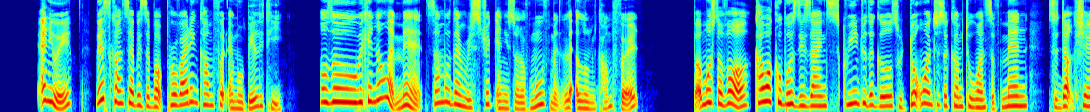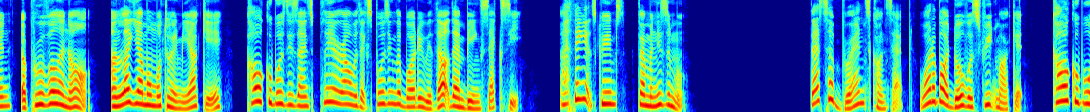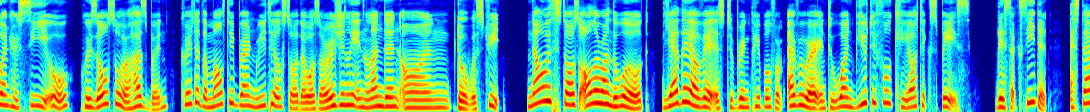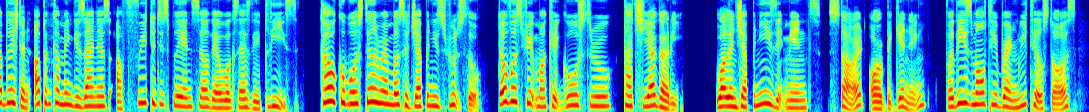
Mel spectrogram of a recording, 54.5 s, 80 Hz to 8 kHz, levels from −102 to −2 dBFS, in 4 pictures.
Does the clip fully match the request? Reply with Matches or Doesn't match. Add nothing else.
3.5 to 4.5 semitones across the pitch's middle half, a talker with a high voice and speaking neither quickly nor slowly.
Doesn't match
